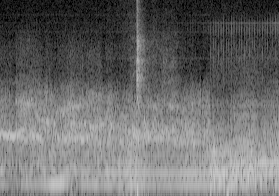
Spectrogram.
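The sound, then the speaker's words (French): A car engine drones loudly and steadily with a sustained, mostly level tone and a sharp click partway through. “Et Gilles accélère. Et Gilles accélère.”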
